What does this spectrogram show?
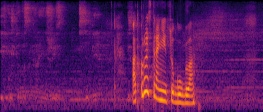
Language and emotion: Russian, neutral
